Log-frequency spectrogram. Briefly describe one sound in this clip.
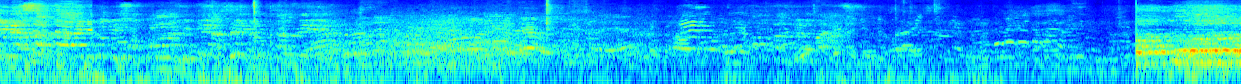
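A crowd of people talk outdoors.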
